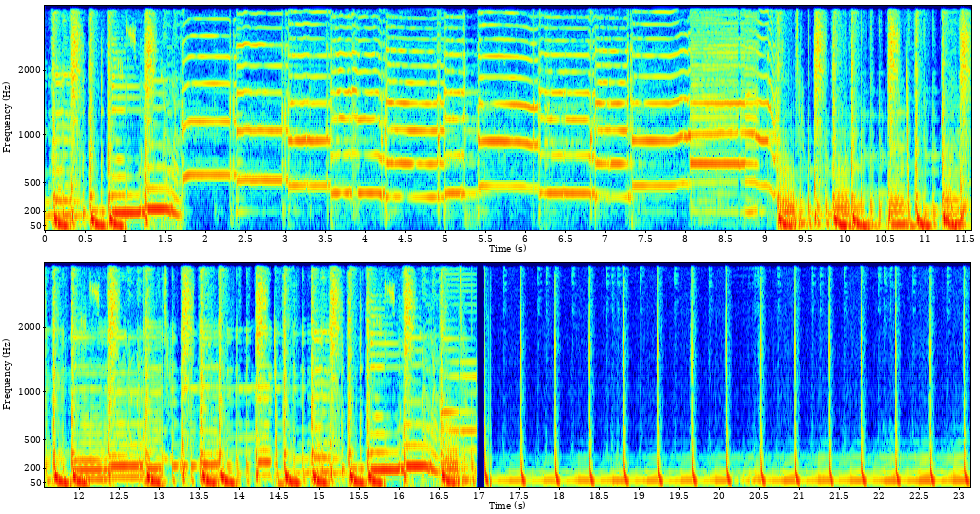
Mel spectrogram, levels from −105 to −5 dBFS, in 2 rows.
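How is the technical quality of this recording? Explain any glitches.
The recording carries narrowband, call-quality audio with nothing above 4 kHz, which fits telephone-style coding such as G.711. It has one glitch.

From 5.66 to 6.29 s there is repeated packet loss, giving a robotic sound. Six short holes follow in quick succession, the longest 38 ms. Each is patched by stretching the preceding sound, so roughly a fifth of that stretch is synthetic fill, and a little is simply gone. The result is choppy, with pieces missing. Unlike a buffer underrun, the gaps are filled with continued sound rather than left silent, and unlike a single dropout, they come in a rapid cluster.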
